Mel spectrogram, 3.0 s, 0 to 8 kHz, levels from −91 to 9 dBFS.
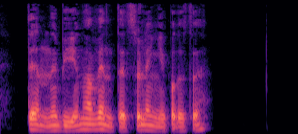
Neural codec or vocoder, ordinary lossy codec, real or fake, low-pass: none; AAC, 48 kbps; real; 7.2 kHz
